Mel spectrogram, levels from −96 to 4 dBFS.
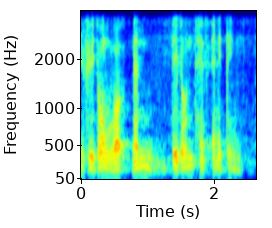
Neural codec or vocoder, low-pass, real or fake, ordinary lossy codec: codec, 16 kHz, 4 kbps, FreqCodec, larger model; 3.6 kHz; fake; Opus, 64 kbps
